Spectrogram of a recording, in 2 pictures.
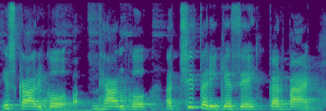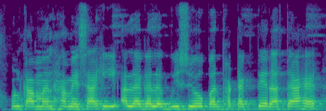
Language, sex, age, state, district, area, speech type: Hindi, male, 30-45, Uttar Pradesh, Sonbhadra, rural, spontaneous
